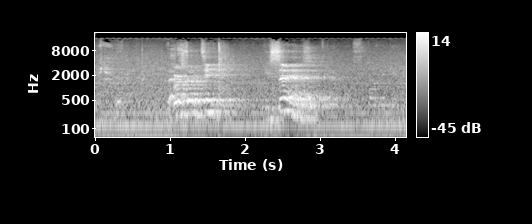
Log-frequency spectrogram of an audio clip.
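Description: A man speaks into a microphone, heard through loudspeakers in an echoing room.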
